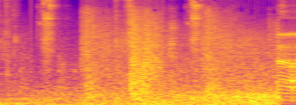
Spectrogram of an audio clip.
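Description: Rifle shots and a fusillade of gunfire crack out in Vampire The Masquerade - Bloodlines, several bursts overlapping with booming impacts, loud and dense over the game's background.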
